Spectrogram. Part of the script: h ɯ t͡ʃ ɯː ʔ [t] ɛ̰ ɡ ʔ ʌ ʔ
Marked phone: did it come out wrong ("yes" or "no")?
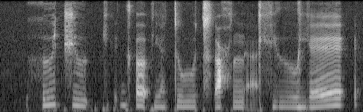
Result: yes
